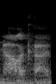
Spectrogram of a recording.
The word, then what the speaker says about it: Malachi: My name My name is Malachi, but it's c h i. And some people just don't understand that it can make a k sound, you know what I mean?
